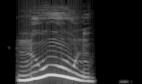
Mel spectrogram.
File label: "Loon", Punjabi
